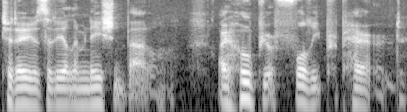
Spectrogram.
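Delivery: forced, throat-straining, really deep put-on bass. Reading a game character's announcement, the speaker attempts a really deep voice. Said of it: "It's hard for me to do a really deep voice".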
